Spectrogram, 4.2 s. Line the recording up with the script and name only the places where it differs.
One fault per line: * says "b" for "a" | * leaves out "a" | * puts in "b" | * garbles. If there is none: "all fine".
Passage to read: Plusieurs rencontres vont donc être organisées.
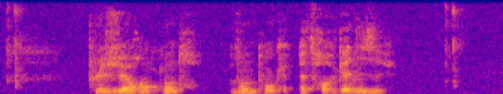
all fine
